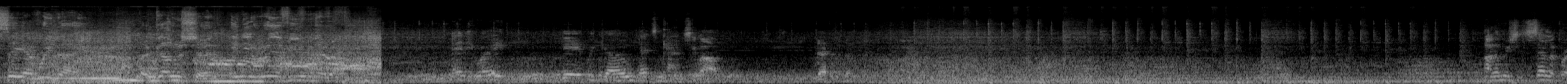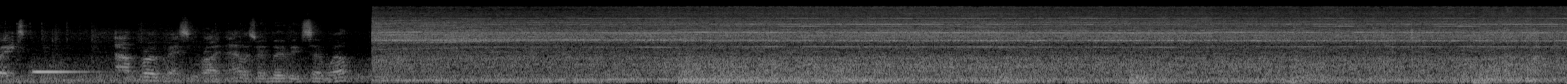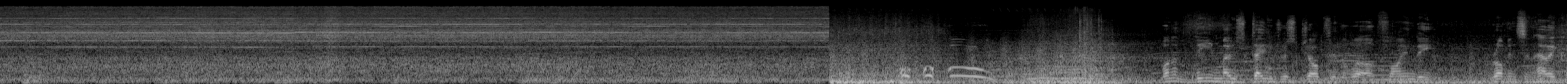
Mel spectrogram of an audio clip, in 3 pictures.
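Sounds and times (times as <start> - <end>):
gas turbine engine roar: 0.0 - 18.2, 19.2 - 39.8, 40.8 - 47.0
high-pitched turbine whine: 0.0 - 39.7.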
